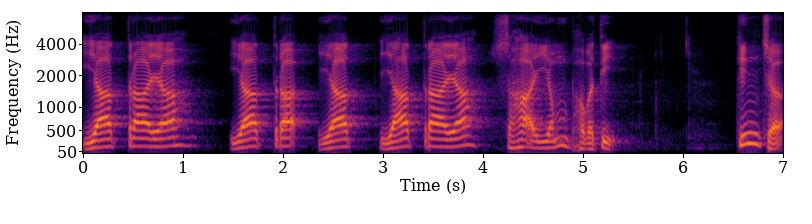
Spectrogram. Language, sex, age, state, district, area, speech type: Sanskrit, male, 18-30, Bihar, Gaya, urban, spontaneous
